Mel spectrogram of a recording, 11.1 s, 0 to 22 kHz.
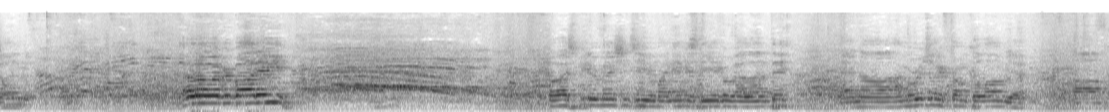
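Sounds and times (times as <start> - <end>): audience calling and cheering: 0.0 - 7.1.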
